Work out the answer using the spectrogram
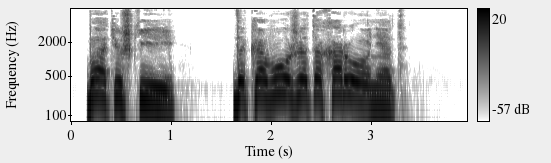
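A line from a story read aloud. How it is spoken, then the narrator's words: Loud astonished question. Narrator (Russian): Изумленно она громко спросила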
